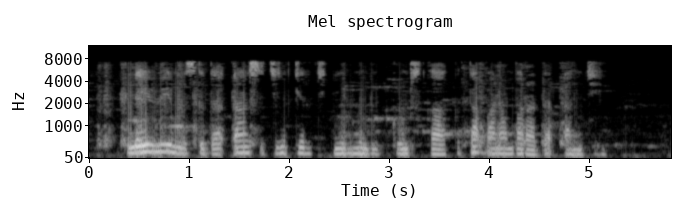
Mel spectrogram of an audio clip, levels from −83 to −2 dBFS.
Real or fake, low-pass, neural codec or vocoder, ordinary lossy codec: real; 7.2 kHz; none; MP3, 64 kbps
